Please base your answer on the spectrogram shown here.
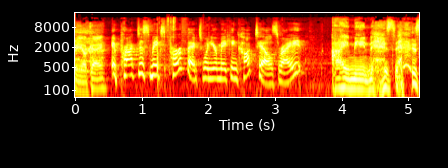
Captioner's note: laughter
